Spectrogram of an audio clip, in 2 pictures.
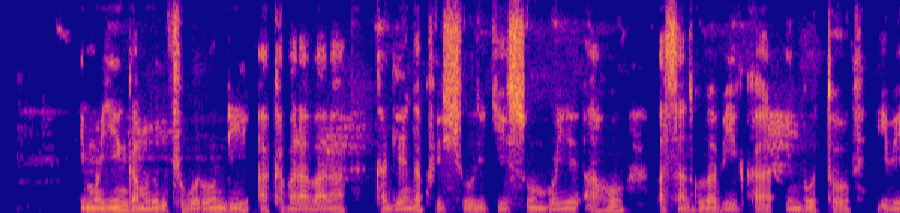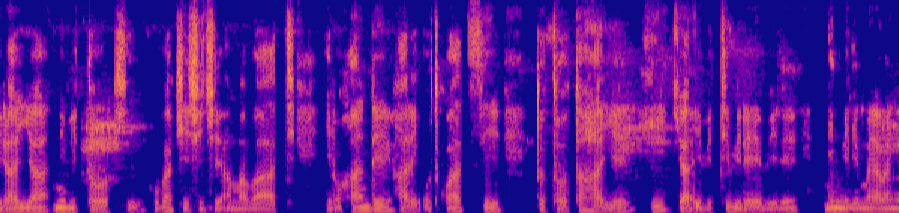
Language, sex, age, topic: Rundi, male, 25-35, education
